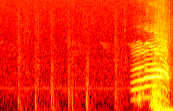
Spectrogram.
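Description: Footsteps thud quickly on grass.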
